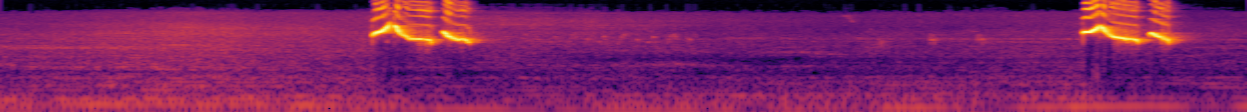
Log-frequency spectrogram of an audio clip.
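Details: An Orange-headed thrush gives two short whistled phrases about four seconds apart, each a quick rising then falling slur with a trailing note, over steady low background noise; used to coax kept birds into song.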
